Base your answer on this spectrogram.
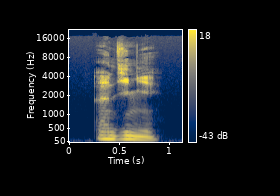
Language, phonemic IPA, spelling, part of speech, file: French, /ɛ̃.di.ɲe/, indigner, verb, Fr-indigner.ogg
- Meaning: 1. to fill with indignation, exasperate 2. to express self-righteous anger or disgust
